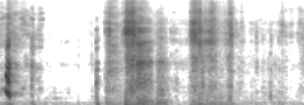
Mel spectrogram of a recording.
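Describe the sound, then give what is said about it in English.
A paper envelope holding a Christmas card and a check is ripped open in a few rough, crackling tearing bursts, fairly faint, with short pauses between pulls. “I'm sorry for ripping the envelope.”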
